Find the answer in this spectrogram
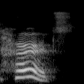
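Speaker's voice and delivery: emphasis placed on the word "hurts". Teaching sentence stress, demonstrating the phrase with stress on 'hurts'. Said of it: "you put the stress on the word hurts".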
